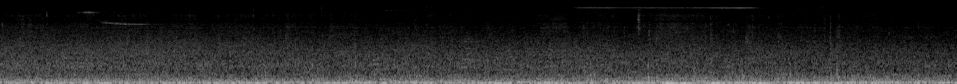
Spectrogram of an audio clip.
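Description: Steady city traffic noise: road vehicles running past in a continuous low hum, with no single event standing out.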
